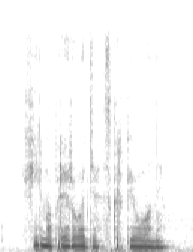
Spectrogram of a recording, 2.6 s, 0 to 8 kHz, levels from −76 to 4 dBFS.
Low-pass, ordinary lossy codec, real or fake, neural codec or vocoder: 7.2 kHz; none; real; none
